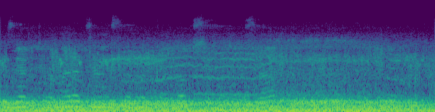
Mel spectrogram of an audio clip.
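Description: Wind rushing over the camera microphone in flight, a loud, steady low rumble, with voices faintly audible under it.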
